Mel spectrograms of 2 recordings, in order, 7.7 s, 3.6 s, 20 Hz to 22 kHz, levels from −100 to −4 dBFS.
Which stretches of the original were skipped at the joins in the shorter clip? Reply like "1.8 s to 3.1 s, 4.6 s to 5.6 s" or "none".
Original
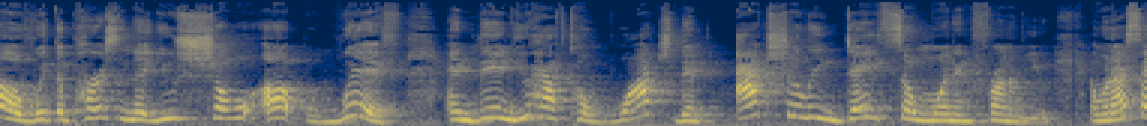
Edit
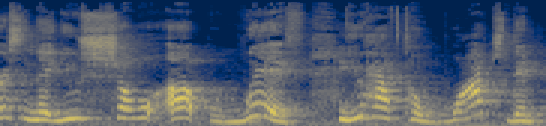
2.9 s to 3.3 s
